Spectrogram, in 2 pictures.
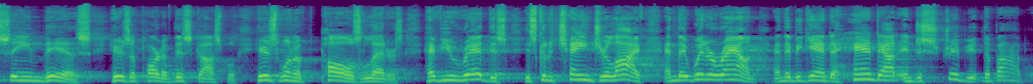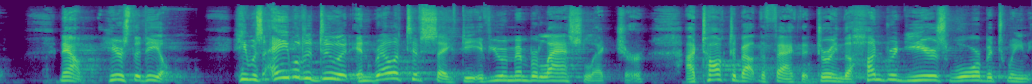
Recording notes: This session was recorded at First Baptist Church Hendersonville, NC on March 23, 2022.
